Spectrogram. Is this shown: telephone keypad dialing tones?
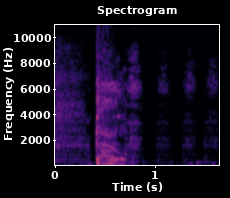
no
